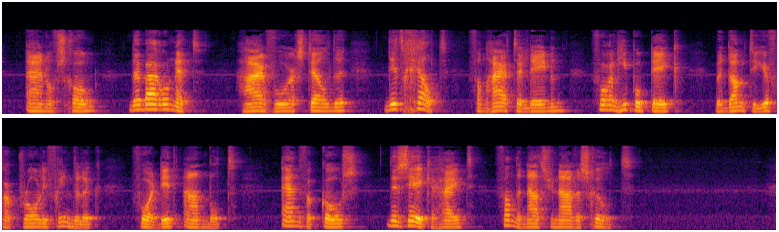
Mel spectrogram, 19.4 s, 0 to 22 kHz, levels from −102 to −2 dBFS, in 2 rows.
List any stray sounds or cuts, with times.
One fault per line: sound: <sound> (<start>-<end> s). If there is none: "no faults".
no faults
